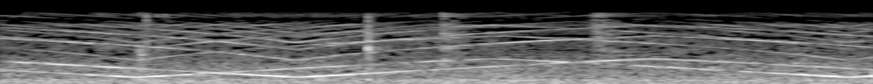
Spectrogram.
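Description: Electronic fire alarm siren wailing: two tones sweep up and down continuously, out of step with each other. This is the fire signal of a fireproof rolling shutter controller, set off by shorting its fire-signal contacts.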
